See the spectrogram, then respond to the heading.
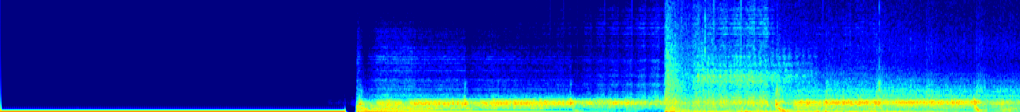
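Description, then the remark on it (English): A steady, low electronic station distress alarm tone drones for a few seconds, then cuts abruptly into loud, continuous rumbling with a falling pitch sweep and a sharp burst partway through. No one speaks. “Station distress code active.”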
